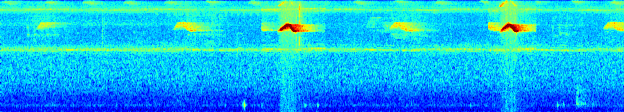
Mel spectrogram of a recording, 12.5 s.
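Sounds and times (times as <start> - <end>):
Black-capped babbler whistled notes in southern Thailand: 5.3 - 6.3, 9.8 - 10.7.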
